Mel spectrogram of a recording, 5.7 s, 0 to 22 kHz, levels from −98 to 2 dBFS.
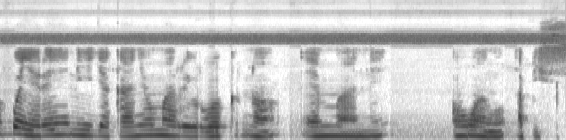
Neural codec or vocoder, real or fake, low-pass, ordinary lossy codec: vocoder, 44.1 kHz, 128 mel bands every 256 samples, BigVGAN v2; fake; none; none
